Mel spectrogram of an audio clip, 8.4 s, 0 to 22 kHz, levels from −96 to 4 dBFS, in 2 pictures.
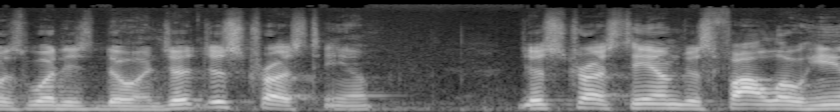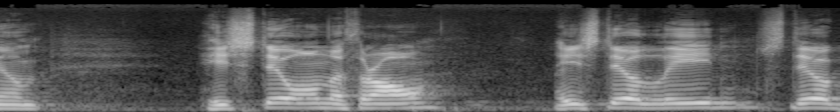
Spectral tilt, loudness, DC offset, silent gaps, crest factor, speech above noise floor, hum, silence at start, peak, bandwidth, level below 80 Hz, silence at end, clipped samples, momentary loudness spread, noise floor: -3 dB/octave; -17 LUFS; under 0.1%; none; 18 dB; 32 dB; none; 0 s; 0 dBFS; 18 kHz; -62 dBFS; 0 s; under 0.1%; 11 LU; -50 dBFS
